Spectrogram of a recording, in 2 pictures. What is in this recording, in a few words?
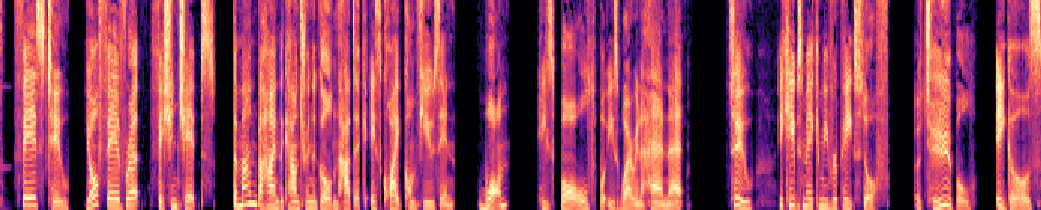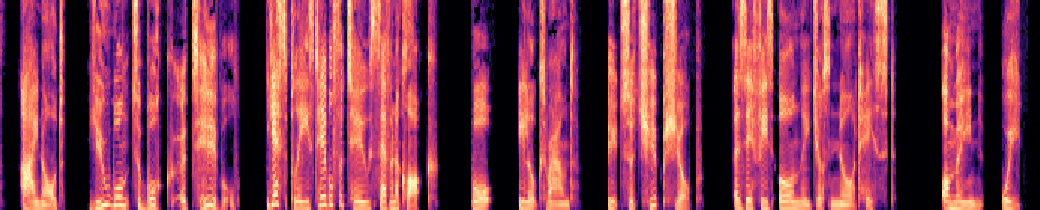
Audiobook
